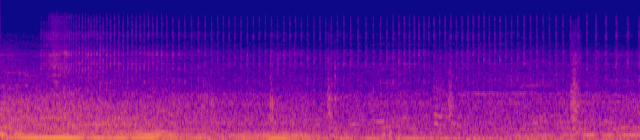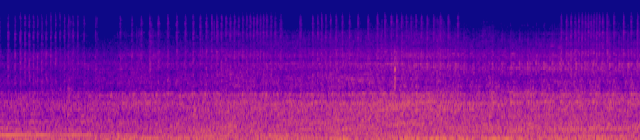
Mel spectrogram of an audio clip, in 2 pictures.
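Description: A vehicle engine idling nearby with a steady low hum, strongest at the start, over the fine ticking of a BMX bike's freewheel as it coasts across pavement, with a few light clicks.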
